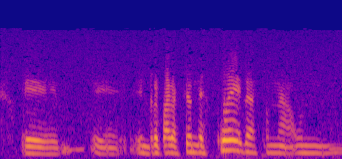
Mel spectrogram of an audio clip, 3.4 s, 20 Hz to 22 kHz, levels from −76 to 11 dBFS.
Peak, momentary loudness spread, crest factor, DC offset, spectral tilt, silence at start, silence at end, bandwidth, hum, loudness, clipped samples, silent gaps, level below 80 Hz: -2 dBFS; 14 LU; 16 dB; under 0.1%; -6.5 dB/octave; 0 s; 0 s; 11 kHz; none; -18 LUFS; under 0.1%; none; -54 dBFS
